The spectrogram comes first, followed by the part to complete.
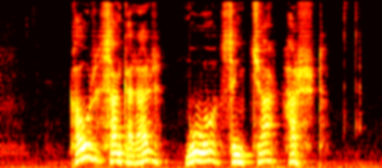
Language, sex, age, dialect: Faroese, male, 61+, Suðuroy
